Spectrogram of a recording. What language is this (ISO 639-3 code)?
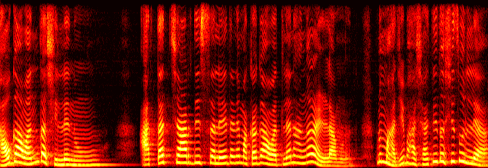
kok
